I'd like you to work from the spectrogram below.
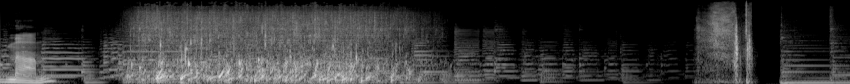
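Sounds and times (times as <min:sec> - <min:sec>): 
speech: 0:00.1 - 0:00.6
water gushing and splashing into a paddling pool in a garden: 0:01.2 - 0:04.7.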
